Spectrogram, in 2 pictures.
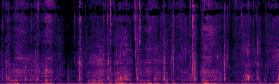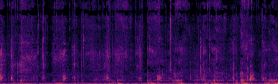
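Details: Eager licking from Max, a dog, enjoying peanut butter and kibble in an orange mat: dense irregular slurps and clicks with occasional crunching, backed by a low muffled rumble.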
